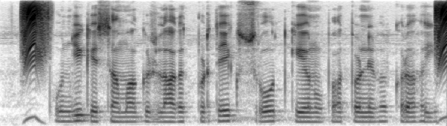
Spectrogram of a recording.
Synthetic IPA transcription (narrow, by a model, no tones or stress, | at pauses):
pund͡ʒikesaːmaːɡɪɾlaːɡət̪̚pɾət̪jeːksɾoːt̪keɐnʊpaːd̪̚pəɾnɪɾbʱəɾkəɾaɦɐi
